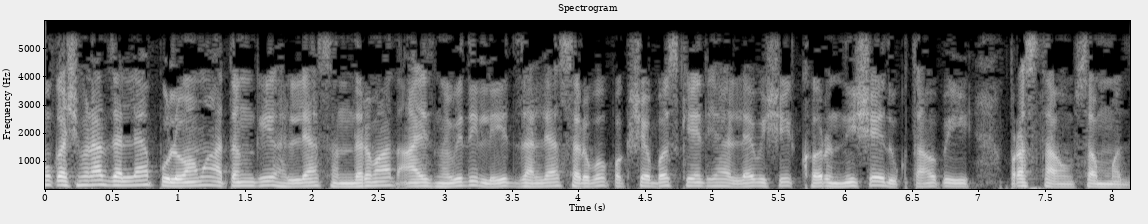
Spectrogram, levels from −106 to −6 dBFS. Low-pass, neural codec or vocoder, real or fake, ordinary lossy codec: 5.4 kHz; none; real; none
